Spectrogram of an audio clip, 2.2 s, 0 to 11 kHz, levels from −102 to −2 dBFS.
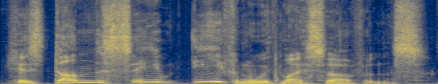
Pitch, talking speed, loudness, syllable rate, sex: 205 Hz, 245 wpm, -16 LUFS, 5.4 syllables/s, male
